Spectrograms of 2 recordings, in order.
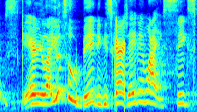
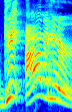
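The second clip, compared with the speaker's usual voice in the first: high, incredulous; 10 semitones higher, 4 dB louder than usual. Retold or imitated. Incredulous mock.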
